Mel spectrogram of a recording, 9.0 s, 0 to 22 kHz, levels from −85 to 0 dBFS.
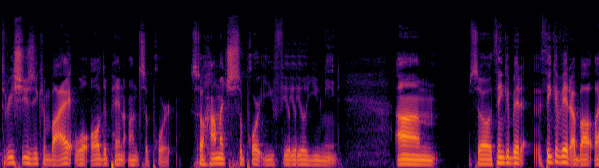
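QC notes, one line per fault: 2.96–2.99 s, repeated frames: right after "all depend on support", a 32 ms block plays twice, adding 32 ms and a small stutter.
4.34–4.53 s, repeated frames: after "how much support you", a 96 ms block plays three times in all before "you need", a stutter that adds 192 ms.
8.02–8.08 s, repeated frames: after "so think a", a 32 ms block plays three times, a quick double stutter, adding 64 ms.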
